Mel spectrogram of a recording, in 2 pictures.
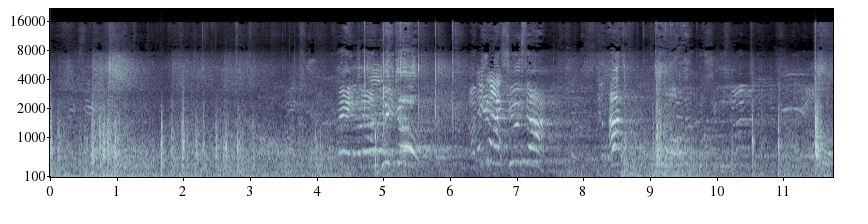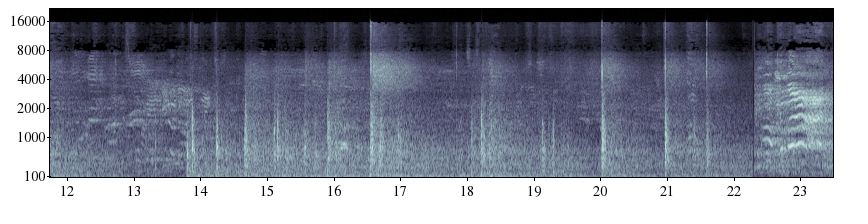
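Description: Wrestlers hitting the canvas of a wrestling ring, several sharp thuds and slams spread through the stretch, over shouting and chatter from a small crowd. Near the end, the referee's hand slaps the mat during a pin count.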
